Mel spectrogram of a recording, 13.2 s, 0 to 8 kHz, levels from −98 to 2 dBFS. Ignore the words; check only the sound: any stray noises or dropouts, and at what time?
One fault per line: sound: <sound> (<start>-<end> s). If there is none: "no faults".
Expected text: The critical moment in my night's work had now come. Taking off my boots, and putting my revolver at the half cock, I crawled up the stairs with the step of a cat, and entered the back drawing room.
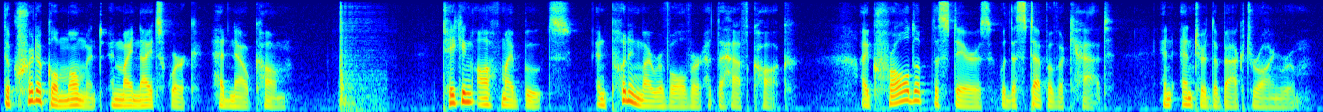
sound: thud (3.4-3.9 s)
